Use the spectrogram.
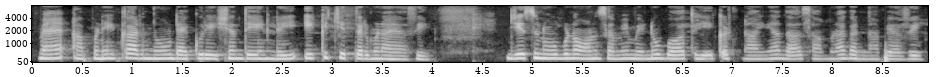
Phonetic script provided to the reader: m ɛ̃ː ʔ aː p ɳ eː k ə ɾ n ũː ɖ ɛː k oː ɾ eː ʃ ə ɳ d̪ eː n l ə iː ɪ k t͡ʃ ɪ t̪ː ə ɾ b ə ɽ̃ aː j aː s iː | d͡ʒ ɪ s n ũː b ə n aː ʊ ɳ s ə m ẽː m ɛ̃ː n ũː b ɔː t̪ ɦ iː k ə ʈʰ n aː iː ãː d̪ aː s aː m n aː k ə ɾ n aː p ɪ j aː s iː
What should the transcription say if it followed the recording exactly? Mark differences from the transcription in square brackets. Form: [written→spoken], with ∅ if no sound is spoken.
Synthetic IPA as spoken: m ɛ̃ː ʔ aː p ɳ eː k ə ɾ n ũː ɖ ɛː k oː ɾ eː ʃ ə [ɳ→n] d̪ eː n l ə iː ɪ k t͡ʃ ɪ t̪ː ə ɾ b ə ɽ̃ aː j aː s iː | d͡ʒ ɪ s n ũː b ə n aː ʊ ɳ s ə m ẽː m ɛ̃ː n ũː b ɔː t̪ ɦ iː k ə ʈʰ n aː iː ãː d̪ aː s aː m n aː k ə ɾ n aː p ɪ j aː s iː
